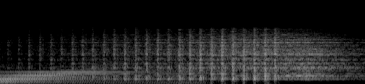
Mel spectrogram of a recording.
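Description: A rapid, machine-gun-like string of firework bangs, roughly ten per second, crackling loudly over a continuous rumble before cutting off abruptly.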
